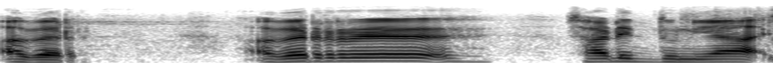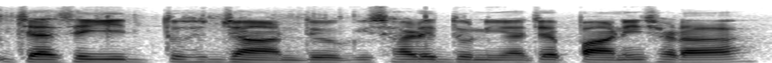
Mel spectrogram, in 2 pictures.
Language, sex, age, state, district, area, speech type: Dogri, male, 18-30, Jammu and Kashmir, Samba, urban, spontaneous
